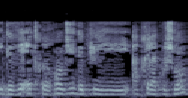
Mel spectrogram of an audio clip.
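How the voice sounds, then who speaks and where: A woman speaks very slowly in a monotone, flat delivery, somewhat breathy, with a dark, mellow tone and fairly low pitch. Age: 20s. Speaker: single mother. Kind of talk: testimony. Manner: halting.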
